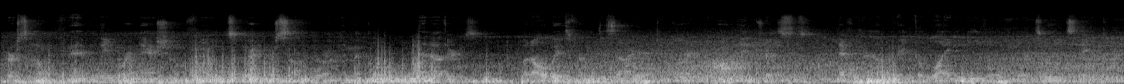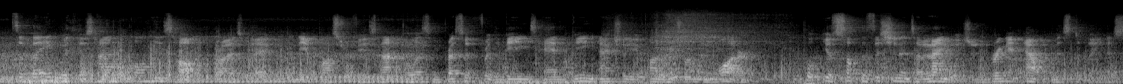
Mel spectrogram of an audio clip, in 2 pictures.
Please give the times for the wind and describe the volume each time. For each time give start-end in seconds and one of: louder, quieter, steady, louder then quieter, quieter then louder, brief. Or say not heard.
0.0-22.4 quieter.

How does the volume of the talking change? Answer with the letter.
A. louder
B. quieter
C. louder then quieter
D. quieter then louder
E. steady
E.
